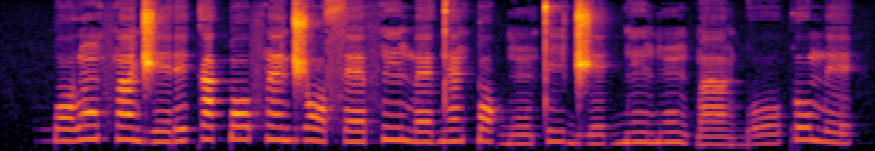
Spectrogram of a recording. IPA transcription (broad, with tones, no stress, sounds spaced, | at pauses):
ɡ͡b ɔ˨ l ɔ̃˧ f ã˧ d͡ʒ e˨ ɾ e˧ k a˦ k͡p ɔ˦ f ɛ̃˦ d͡ʒ ɔ˦˨ s ɛ˧ f ĩ˦ m ɛ˧ d ɛ̃˦ k͡p ɔ˦˨ ɡ͡b ũ˨ t i˧ d͡ʒ e˨ ɡ͡b ĩ˧ b ũ˧ ɡ͡b ã˨ ɡ͡b o˨˦ | ɾ o˧ m e˨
